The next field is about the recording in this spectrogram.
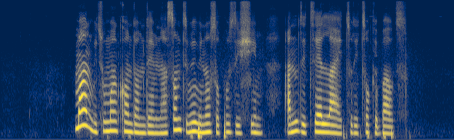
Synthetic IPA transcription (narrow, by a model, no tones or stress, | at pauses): mãnwitwumãnkʰɔ̃ndɔ̃mdɛ̃mnasɔ̃mtĩwewinɔsɔpʰosdeʃẽm | ʔã̰nːɔdetʰɛllaɪtʰodetʰɔkebaʊt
